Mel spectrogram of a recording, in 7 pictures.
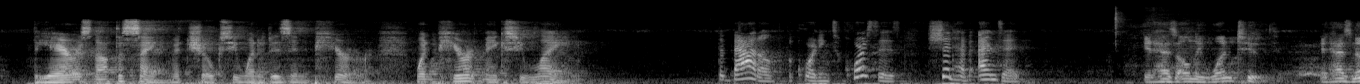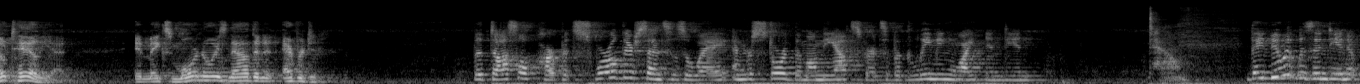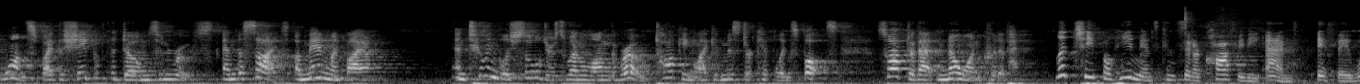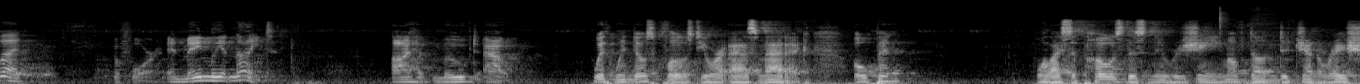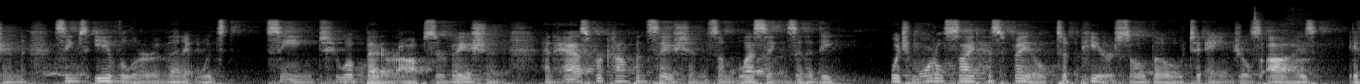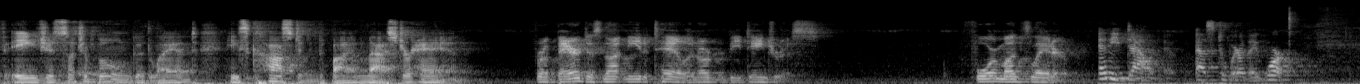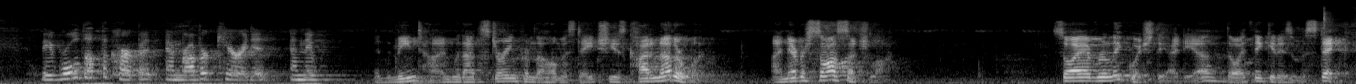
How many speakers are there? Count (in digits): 4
